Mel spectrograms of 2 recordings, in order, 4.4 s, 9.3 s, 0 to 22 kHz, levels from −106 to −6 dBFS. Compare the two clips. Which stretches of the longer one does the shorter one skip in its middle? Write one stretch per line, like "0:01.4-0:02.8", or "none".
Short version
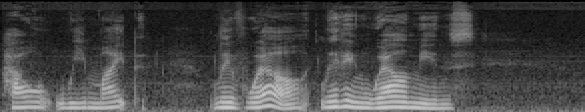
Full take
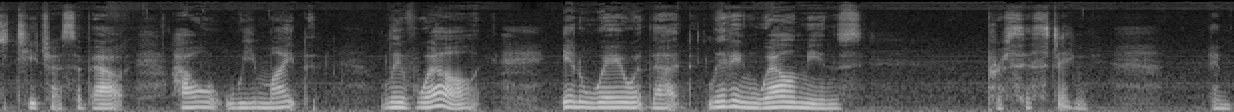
0:03.6-0:05.2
